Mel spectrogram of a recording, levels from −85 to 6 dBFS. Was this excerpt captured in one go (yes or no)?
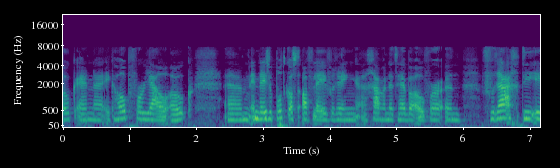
yes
